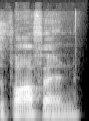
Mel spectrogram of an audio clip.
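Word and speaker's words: Waffen: Randall's pointing out that uh W's in German are pronounced like V's in uh English. Yep. So it's vafen and and ver very vermarked work in therapy.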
